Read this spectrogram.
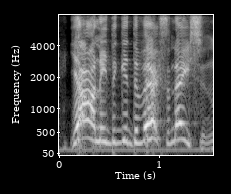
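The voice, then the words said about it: Imitates another person's voice. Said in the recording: “I'm impersonating Chris Rock.”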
